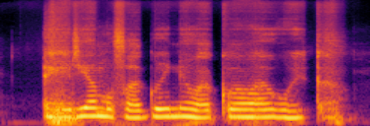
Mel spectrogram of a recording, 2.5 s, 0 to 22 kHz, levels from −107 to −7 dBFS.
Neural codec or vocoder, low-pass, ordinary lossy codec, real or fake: codec, 44.1 kHz, 2.6 kbps, DAC; none; none; fake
